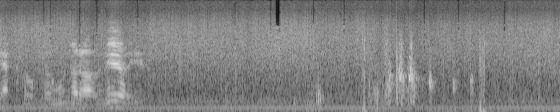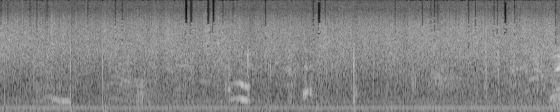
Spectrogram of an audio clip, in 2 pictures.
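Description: A chicken clucking in short, scattered calls over the steady hum of an old film soundtrack, with a few sharp knocks, the clearest about six seconds in.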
